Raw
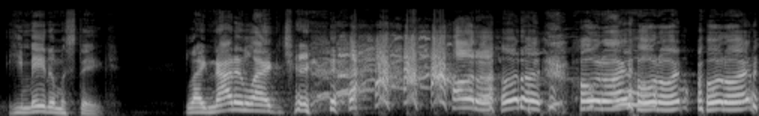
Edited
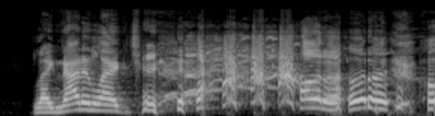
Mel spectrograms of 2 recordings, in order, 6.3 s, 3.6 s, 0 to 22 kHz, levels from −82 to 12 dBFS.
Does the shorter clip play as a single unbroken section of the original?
yes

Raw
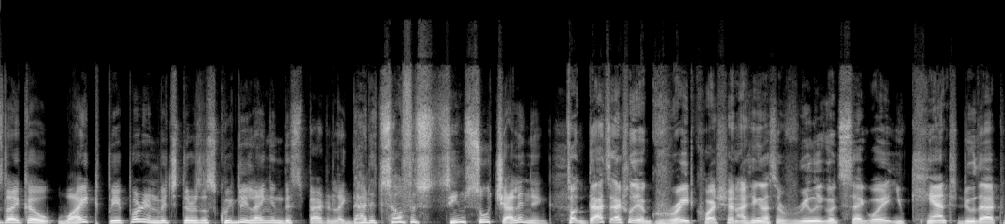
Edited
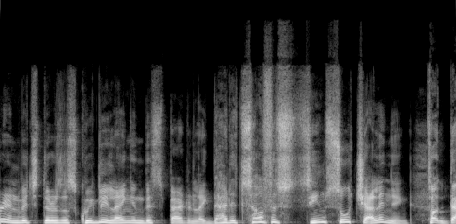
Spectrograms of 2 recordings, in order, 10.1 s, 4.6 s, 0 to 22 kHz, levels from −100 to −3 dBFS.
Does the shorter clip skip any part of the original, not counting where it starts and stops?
no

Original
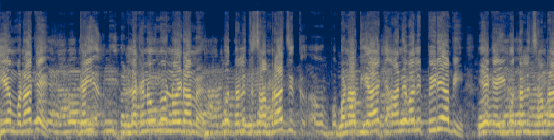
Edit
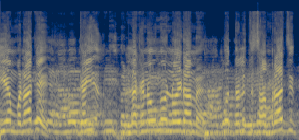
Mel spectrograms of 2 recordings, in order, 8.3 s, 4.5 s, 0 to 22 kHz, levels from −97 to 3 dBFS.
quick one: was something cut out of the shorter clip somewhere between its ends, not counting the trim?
no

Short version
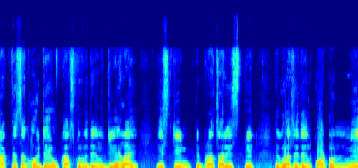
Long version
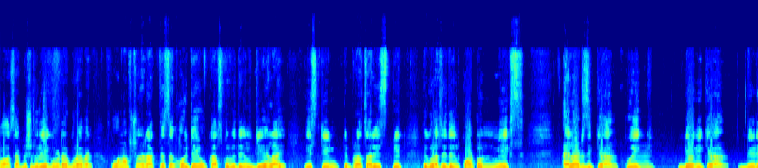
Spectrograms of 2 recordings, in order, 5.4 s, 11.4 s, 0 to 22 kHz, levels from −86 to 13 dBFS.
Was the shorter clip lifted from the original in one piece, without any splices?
yes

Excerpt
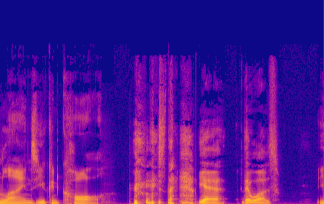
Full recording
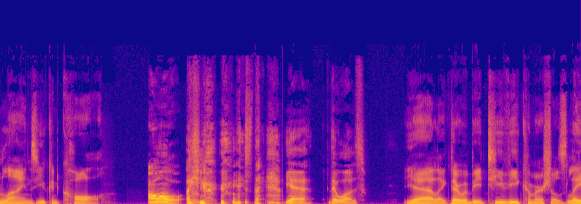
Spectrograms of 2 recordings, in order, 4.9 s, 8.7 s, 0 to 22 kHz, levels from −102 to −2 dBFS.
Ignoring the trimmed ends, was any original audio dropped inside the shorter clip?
yes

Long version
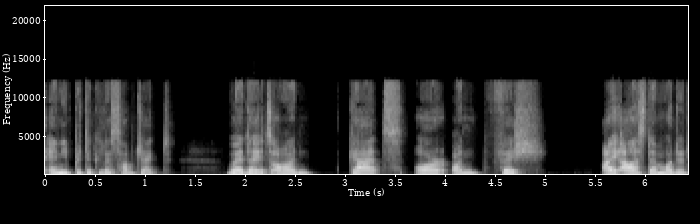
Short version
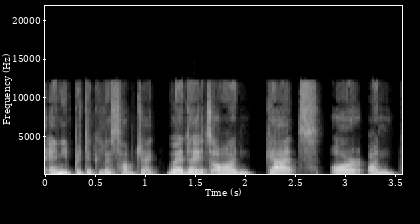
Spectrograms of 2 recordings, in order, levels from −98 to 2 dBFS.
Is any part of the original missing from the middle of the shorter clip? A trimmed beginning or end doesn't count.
yes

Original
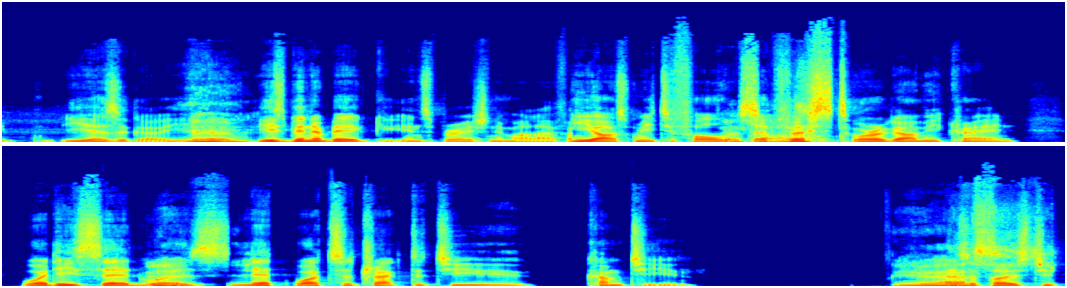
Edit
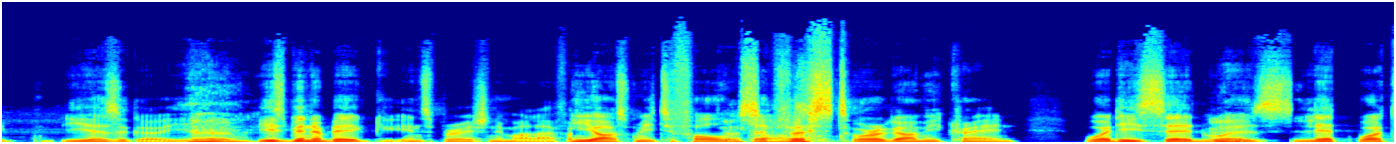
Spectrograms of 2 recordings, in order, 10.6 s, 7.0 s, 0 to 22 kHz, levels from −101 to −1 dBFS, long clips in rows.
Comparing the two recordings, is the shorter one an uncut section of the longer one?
yes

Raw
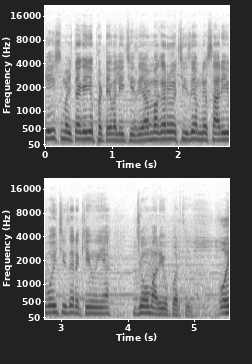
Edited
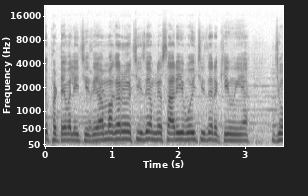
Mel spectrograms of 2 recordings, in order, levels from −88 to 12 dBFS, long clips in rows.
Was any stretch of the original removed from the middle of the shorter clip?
no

